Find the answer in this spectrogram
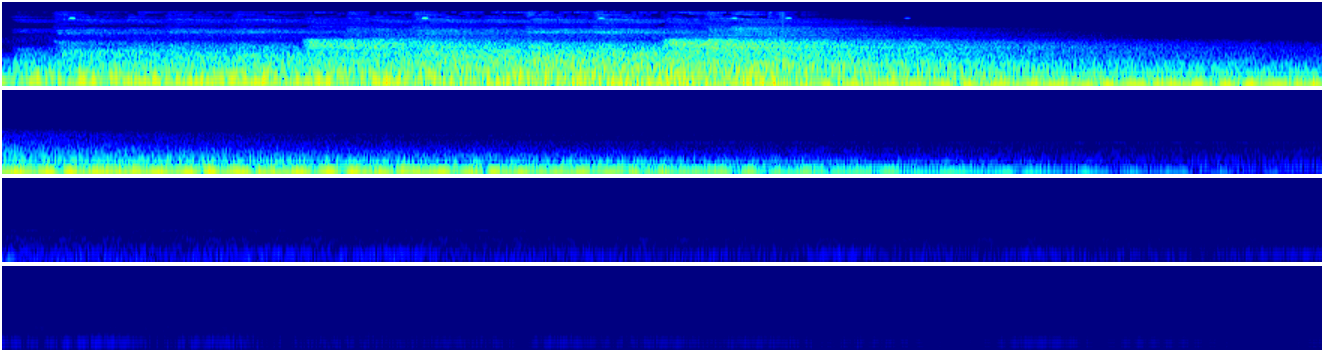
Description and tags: Cave Tribal song (Cinematic)
Vocal recorded Yellofier, Cave background sound Iphone + Rode mic
Edited: Adobe + FXs
background-sound, phantom, Cave, film, terror, reverb, atmos, background, atmosphere, dramatic, cinematic, loop, song, dance, drama, ambient, Tribal, singer, ambience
